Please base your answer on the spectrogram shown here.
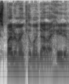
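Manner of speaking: ordinary talk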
